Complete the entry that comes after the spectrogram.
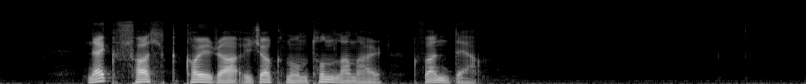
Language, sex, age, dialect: Faroese, male, 36-60, Norðuroyggjar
